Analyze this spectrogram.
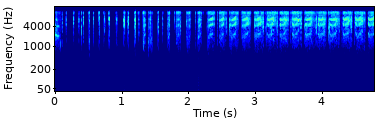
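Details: Swiftlet lure-call mix: dry, high clicks at first, then merging into dense, buzzy, rolling chirps repeated almost three times a second. Nothing else is heard.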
